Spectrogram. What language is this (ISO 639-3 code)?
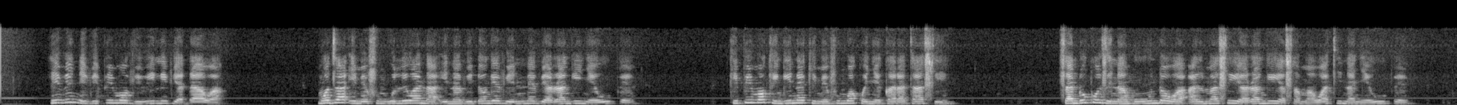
swa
